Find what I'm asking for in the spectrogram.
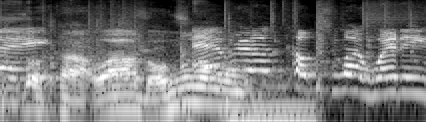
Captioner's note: speaking in English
